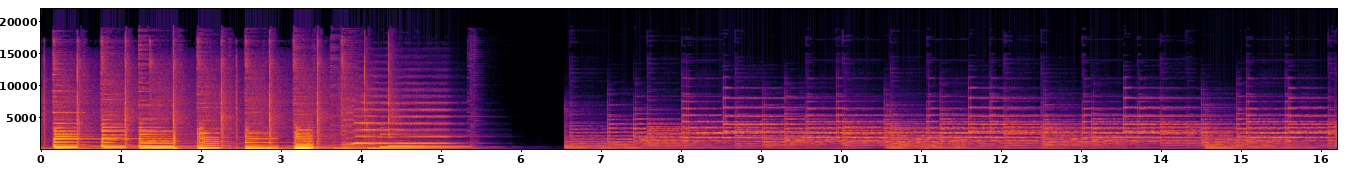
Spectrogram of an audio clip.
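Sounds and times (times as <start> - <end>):
bells pealing in a rapid cascade: 0.2 - 5.5
short ringing tone: 0.2 - 5.6.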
